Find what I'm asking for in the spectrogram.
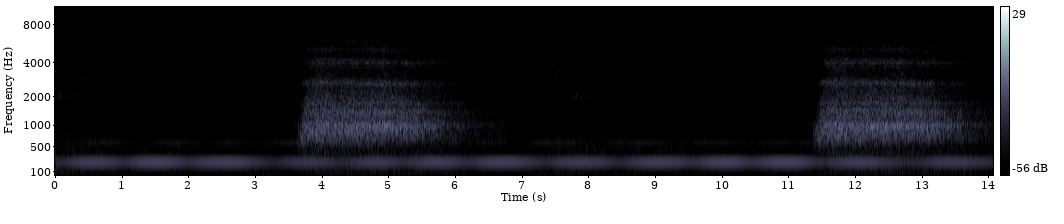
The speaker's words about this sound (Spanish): Inhala y exhala profundo.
